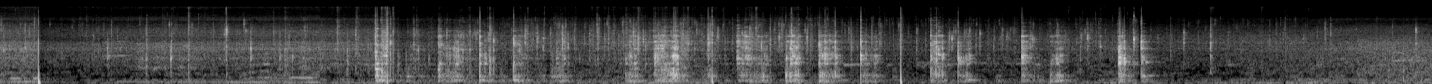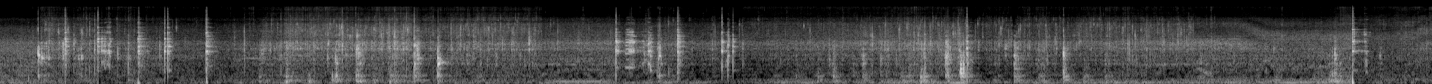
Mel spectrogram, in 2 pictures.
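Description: Pieces of pork fat frying in a pan, sizzling with sharp irregular crackles and pops, while a utensil stirs and scrapes them around.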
